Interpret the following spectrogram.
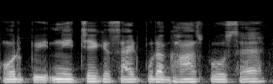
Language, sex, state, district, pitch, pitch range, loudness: Hindi, male, Jharkhand, Ranchi, 120 Hz, 120-125 Hz, -15 LUFS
